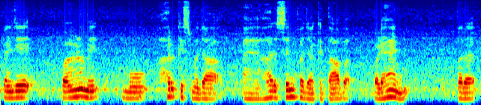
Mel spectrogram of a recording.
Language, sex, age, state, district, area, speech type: Sindhi, male, 30-45, Rajasthan, Ajmer, urban, spontaneous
